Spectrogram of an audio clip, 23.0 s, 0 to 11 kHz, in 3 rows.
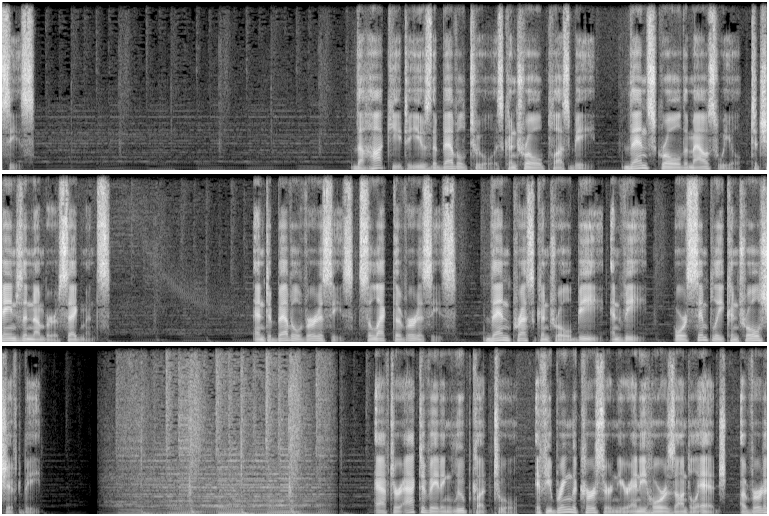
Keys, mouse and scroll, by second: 0.1 click, 1.3 click, 3.6 ctrl+z, 4.5 click, 5.1 middle click, 5.7 2, 6.2 click, 7.1 ctrl+b, 9.9 ctrl+z, 10.7 1, 11.8 ctrl+b, 14.3 ctrl+z, 15.2 ctrl+shift+b, 20.2 click.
